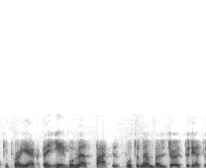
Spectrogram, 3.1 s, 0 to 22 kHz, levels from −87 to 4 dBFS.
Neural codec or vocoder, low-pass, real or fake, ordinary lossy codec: none; 7.2 kHz; real; AAC, 48 kbps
